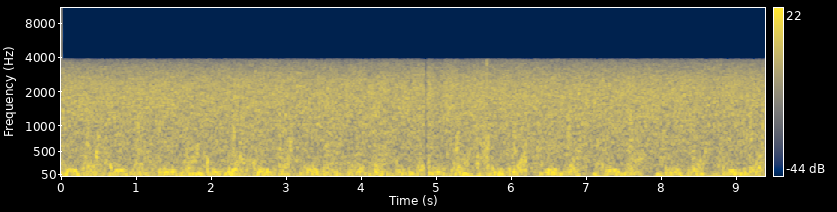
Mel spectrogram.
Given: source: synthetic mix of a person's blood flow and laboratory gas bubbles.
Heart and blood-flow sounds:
Doppler ultrasound of blood flow; precordium
5.20-5.29 s: bubbles
5.49-5.79 s: bubbles
From the record:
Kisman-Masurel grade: 212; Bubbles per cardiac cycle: several, 3 to 8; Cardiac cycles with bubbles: 1 to 10%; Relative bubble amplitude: moderate (0.250 to 0.450); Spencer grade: 1 (occasional bubble signal discernible with the cardiac motion signal, with majority of cardiac periods free of bubbles); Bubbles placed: anywhere in the cardiac cycle

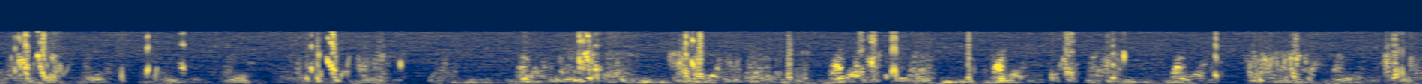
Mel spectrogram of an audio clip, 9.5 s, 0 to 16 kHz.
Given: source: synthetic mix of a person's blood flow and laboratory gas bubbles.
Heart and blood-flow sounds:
Doppler ultrasound of blood flow; precordium
0.05-0.48 s: bubbles
0.77-0.85 s: bubbles
0.96-1.08 s: bubbles
1.19-1.25 s: bubbles
1.92-2.60 s: bubbles
2.63-2.71 s: bubbles
3.44-3.62 s: bubbles
3.65-4.27 s: bubbles
4.46-5.42 s: bubbles
5.67-6.22 s: bubbles
6.43-6.53 s: bubbles
6.99-7.20 s: bubbles
7.36-7.54 s: bubbles
8.07-8.15 s: bubbles
8.29-8.80 s: bubbles
9.11-9.45 s: bubbles
From the record:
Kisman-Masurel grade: 242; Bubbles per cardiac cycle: several, 3 to 8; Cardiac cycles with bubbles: 100%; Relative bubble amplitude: moderate (0.250 to 0.450); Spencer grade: 3 (all of the cardiac periods contain showers or single bubble signals, but not dominating or overriding the cardiac motion signals); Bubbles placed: only in the low amplitude regions of the cardiac cycle

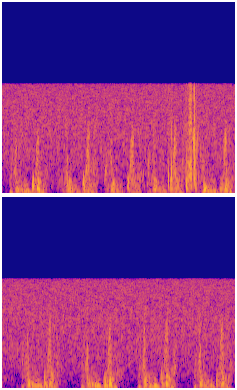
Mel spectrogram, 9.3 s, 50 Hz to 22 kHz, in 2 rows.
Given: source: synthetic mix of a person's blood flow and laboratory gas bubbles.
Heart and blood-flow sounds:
Doppler ultrasound of blood flow; precordium
3.29-3.44 s: bubbles
3.66-4.02 s: bubbles
From the record:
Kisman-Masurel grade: 213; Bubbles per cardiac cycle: several, 3 to 8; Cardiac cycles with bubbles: 1 to 10%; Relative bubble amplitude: loud (0.450 to 0.775); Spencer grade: 1 (occasional bubble signal discernible with the cardiac motion signal, with majority of cardiac periods free of bubbles); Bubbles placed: anywhere in the cardiac cycle

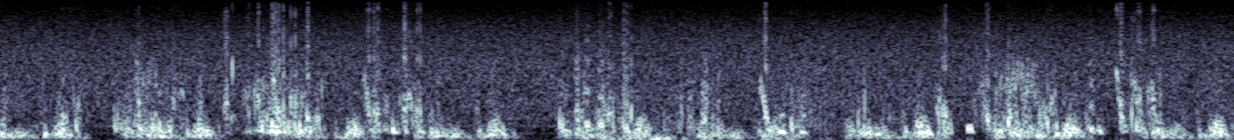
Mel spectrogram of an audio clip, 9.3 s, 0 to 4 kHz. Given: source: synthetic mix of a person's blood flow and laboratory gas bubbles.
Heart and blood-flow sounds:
Doppler ultrasound of blood flow; precordium
0.00-0.07 s: bubbles
0.43-0.64 s: bubbles
0.82-1.39 s: bubbles
1.67-2.45 s: bubbles
2.71-3.18 s: bubbles
4.16-4.80 s: bubbles
5.67-6.07 s: bubbles
7.00-7.17 s: bubbles
7.22-7.92 s: bubbles
8.13-8.30 s: bubbles
8.35-8.72 s: bubbles
From the record:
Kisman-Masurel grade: 243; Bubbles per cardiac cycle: several, 3 to 8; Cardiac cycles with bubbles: 100%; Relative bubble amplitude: loud (0.450 to 0.775); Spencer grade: 3 (all of the cardiac periods contain showers or single bubble signals, but not dominating or overriding the cardiac motion signals); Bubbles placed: only in the low amplitude regions of the cardiac cycle

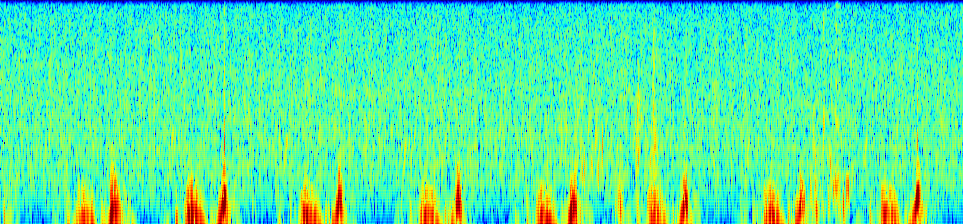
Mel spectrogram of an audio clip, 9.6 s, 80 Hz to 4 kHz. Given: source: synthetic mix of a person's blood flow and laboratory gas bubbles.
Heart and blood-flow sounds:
Doppler ultrasound of blood flow; precordium
5.79-6.05 s: bubbles
6.12-6.27 s: bubbles
6.33-6.45 s: bubbles
6.48-6.60 s: bubbles
8.09-8.54 s: bubbles
From the record:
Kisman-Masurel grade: 221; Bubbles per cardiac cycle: several, 3 to 8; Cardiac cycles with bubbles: 10 to 50%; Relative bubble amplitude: barely perceptible (0.100 to 0.250); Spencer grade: 2 (many but less than half of the cardiac periods contain bubble signals, singularly or in groups); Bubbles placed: only in the low amplitude regions of the cardiac cycle

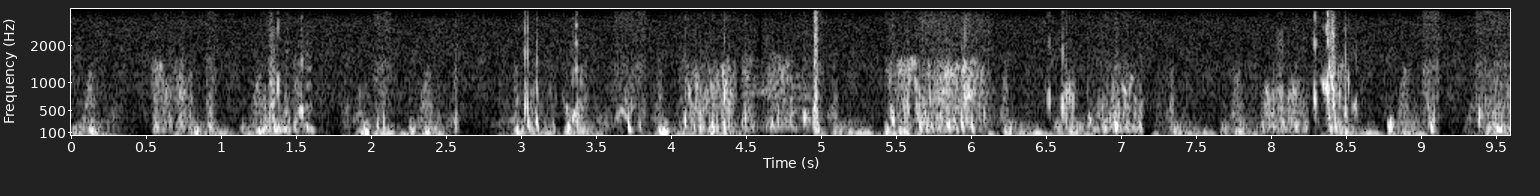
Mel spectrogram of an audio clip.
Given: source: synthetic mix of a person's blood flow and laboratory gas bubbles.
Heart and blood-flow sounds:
Doppler ultrasound of blood flow; precordium
0.53-0.79 s: bubbles
0.90-0.98 s: bubbles
1.24-1.64 s: bubbles
2.01-2.14 s: bubbles
2.54-2.59 s: bubbles
3.00-3.24 s: bubbles
3.27-3.44 s: bubbles
3.62-3.83 s: bubbles
4.05-5.02 s: bubbles
5.42-6.14 s: bubbles
6.49-7.16 s: bubbles
7.92-8.58 s: bubbles
9.00-9.12 s: bubbles
9.35-9.60 s: bubbles
From the record:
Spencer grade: 3 (all of the cardiac periods contain showers or single bubble signals, but not dominating or overriding the cardiac motion signals); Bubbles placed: only in the low amplitude regions of the cardiac cycle

